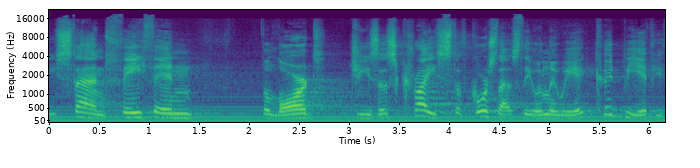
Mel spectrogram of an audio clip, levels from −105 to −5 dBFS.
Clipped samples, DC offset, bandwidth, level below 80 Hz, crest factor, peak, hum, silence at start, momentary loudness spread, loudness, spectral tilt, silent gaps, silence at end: under 0.1%; under 0.1%; 19 kHz; -46 dBFS; 18 dB; -12 dBFS; none; 0 s; 12 LU; -30 LUFS; -3.5 dB/octave; none; 0 s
